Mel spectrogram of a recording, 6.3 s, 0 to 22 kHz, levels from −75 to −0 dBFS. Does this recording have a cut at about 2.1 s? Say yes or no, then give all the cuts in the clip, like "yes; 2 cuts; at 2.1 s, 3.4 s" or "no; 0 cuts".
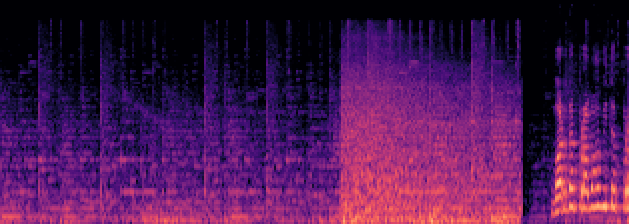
yes; 2 cuts; at 1.3 s, 2.1 s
